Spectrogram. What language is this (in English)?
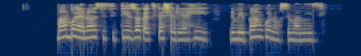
Swahili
